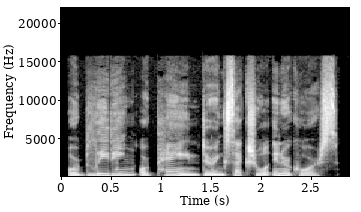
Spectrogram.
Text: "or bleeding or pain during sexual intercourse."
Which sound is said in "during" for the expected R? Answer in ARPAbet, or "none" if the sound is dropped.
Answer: R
